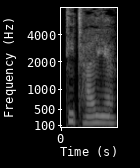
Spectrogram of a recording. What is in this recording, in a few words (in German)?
"die Taille", German; body parts; Visual Dictionary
